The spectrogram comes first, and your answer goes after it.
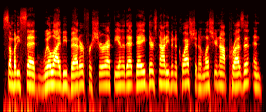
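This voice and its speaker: A man's voice: on the high side, flat delivery, quick pace, a bit bright, clear, resonant tone, dry recording, clean studio sound. Upbeat salesy webinar host man. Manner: upbeat, salesy, runs through offer details. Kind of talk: sales pitch.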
